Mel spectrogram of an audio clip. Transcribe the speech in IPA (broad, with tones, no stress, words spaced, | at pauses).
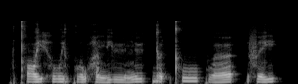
t̪ʰɔː˨˧jhuː˨jkʷɐ˨˥whɐ˨˩n jyː˨˩n̪yː˧k̚jɵ˧t̚ t̪ʰuː˥ kʷœː˨˧ | fe˨˧j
